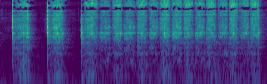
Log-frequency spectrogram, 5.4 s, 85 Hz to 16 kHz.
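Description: A flat metal file is stroked across the claw and face of a solid steel head from an extremely rusted Italian hammer, which is clamped in a vise for restoration. Three long, separate rasping strokes are followed by a quicker run of shorter back-and-forth strokes, each giving a bright, gritty scrape with a steady metallic whine around 2 kHz and no ring after it stops.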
